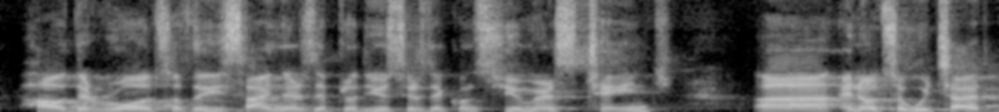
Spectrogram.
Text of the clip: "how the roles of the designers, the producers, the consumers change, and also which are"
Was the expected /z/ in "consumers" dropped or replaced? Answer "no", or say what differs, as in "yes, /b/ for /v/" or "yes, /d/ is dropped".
yes, /s/ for /z/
